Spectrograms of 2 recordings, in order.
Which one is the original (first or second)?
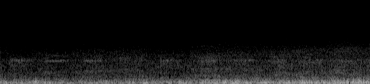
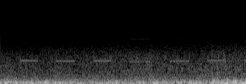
second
